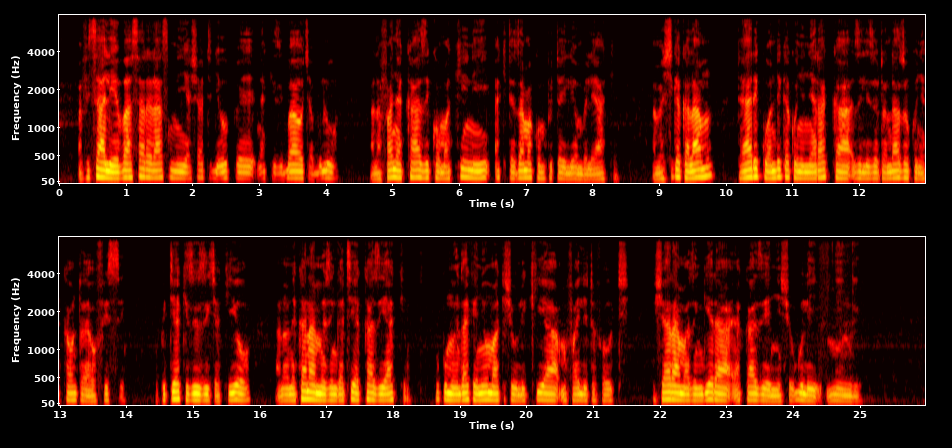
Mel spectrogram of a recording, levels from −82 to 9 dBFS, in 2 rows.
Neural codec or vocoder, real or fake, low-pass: none; real; 7.2 kHz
